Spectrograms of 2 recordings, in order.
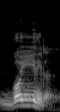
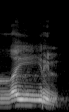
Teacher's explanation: Karena dia khalqiyah, bukan asyafatain. Bukan fungsi bibir yang mengucap gha. Ya. Saya jelasin seperti ini.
